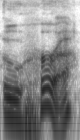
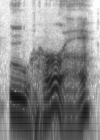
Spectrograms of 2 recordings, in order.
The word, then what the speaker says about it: Uhura: Obviously, I roll my R's. Yeah. Okay. Let's go try this again. Zoe Saldana, Uhura. Yes, there we go. It just sounds so white when I say it like Uhura. You know that Uhura girl? That's not the way they're going to say it in Africa.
